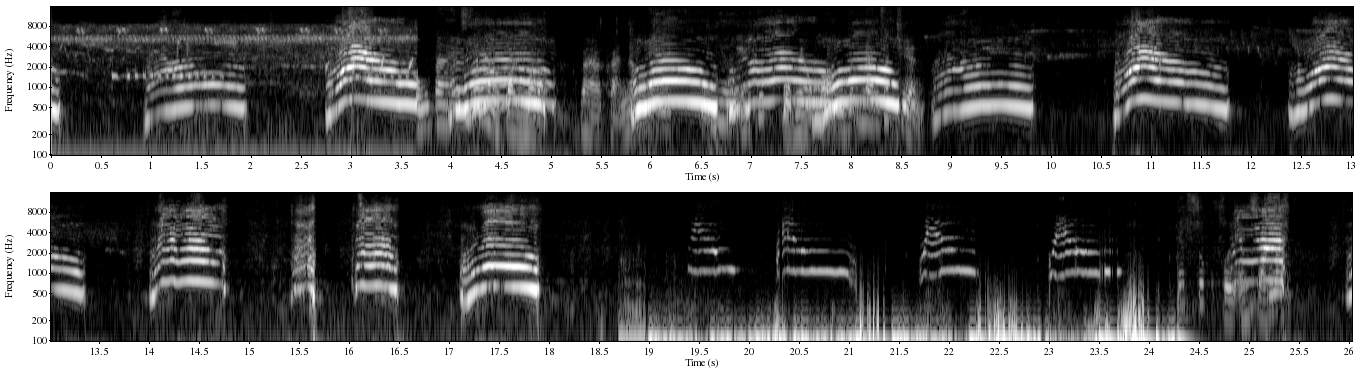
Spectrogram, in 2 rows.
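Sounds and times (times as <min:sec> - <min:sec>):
kittens meowing: 0:00.0 - 0:05.1, 0:05.8 - 0:09.8, 0:10.6 - 0:11.8, 0:12.4 - 0:13.4, 0:19.4 - 0:21.1, 0:21.7 - 0:22.3, 0:23.0 - 0:23.7, 0:24.8 - 0:25.4
low rumbling noise: 0:18.7 - 0:24.4.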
